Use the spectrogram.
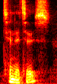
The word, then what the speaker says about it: tinnitus: ringing in the ear comes from the latin word and it's pronounced tinnitus and that tinnitus can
